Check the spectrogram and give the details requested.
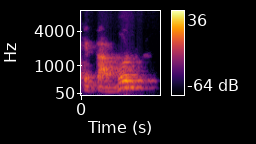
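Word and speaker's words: كِتَابٌ: Kalau kitabun pakai doma. B, ba-nya menjadi bu karena dia pakai doma, kemudian dikasih nun. Itu namanya menjadi kitabun.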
